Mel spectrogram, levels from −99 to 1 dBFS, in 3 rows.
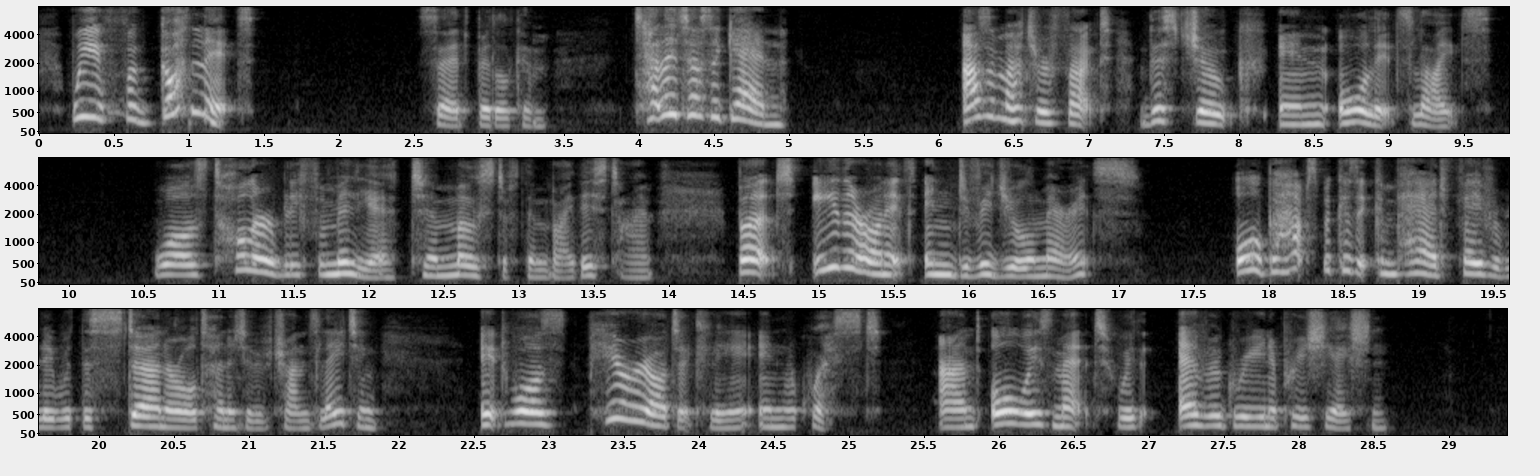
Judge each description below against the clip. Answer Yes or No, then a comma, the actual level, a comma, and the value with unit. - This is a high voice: Yes, high, 240 Hz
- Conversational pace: No, slow, 120 wpm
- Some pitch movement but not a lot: No, wide, 6.1 semitones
